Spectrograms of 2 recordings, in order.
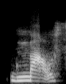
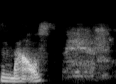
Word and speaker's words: Mauss: her name is Iris Mauss, I believe is how you pronounce it. It's spelled Mauss, so I believe it's Mouse.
